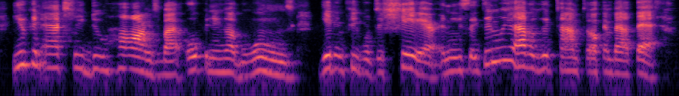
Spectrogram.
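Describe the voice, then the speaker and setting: A woman with a plain, everyday voice talks at a fairly quick pace, medium in pitch with lively intonation. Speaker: health educator presenting on HIV. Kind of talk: presentation / lecture. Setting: live online broadcast.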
